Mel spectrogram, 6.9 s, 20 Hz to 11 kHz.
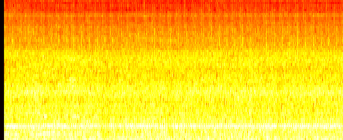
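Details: Audi A4 B8 petrol engine idling roughly, its low thrum stumbling unevenly from a cylinder 2 misfire.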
